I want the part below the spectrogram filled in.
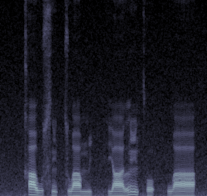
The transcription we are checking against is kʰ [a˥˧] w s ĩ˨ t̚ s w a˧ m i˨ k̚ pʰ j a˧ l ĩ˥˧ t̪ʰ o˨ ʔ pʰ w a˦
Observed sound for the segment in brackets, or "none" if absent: a˥˧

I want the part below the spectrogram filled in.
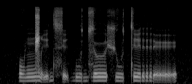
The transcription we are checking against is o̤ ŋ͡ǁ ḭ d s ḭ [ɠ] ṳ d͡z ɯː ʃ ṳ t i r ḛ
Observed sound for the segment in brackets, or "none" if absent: ɠ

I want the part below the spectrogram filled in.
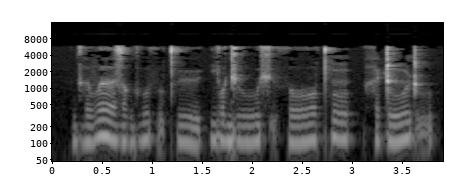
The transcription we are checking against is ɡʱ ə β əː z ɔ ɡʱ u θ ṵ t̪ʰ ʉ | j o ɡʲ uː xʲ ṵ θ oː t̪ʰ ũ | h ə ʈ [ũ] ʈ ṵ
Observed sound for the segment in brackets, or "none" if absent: ũː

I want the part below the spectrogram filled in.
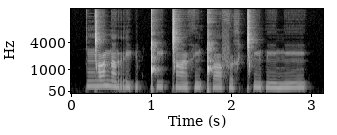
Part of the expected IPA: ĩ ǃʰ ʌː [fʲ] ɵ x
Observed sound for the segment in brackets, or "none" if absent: f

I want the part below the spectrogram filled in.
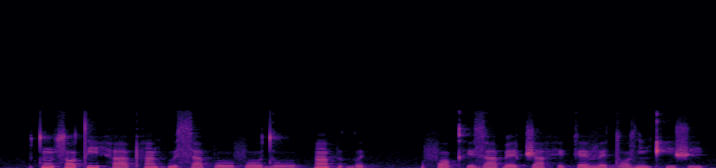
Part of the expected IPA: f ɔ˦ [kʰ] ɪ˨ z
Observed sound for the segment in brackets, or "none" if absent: kʰ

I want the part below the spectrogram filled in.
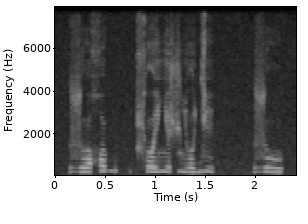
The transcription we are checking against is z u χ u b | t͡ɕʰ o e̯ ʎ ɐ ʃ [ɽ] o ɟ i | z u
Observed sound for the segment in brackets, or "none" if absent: ʎ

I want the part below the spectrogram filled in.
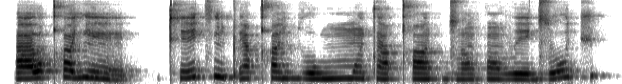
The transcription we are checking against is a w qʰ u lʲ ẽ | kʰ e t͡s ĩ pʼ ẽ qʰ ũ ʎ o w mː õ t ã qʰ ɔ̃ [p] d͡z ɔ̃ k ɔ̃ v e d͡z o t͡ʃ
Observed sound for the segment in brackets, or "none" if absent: t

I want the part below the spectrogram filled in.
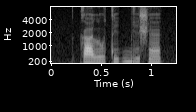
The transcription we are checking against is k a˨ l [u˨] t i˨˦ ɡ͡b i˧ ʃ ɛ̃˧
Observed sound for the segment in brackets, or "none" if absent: u˨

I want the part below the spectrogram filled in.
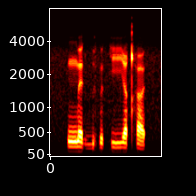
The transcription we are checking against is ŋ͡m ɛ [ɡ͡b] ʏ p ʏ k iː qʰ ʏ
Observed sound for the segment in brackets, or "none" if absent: ɡ͡b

